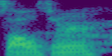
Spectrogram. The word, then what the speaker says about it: Salzer: want to make sure my last name is actually pronounced salzer german i want to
